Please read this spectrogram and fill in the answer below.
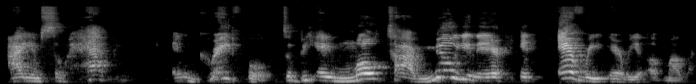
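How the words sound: It is said with strong, heartfelt feeling.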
